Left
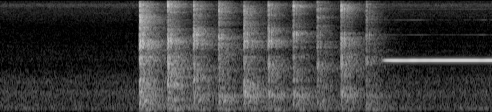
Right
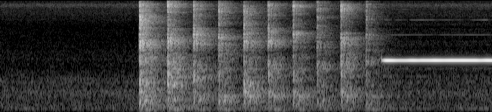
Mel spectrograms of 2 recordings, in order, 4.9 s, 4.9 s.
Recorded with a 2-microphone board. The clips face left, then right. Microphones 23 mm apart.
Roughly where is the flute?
Right.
